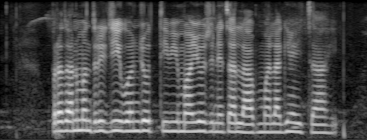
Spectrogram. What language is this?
Marathi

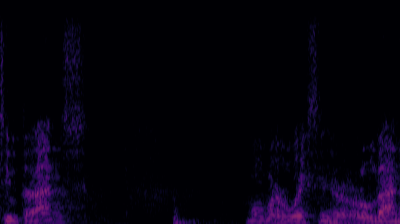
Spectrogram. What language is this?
Catalan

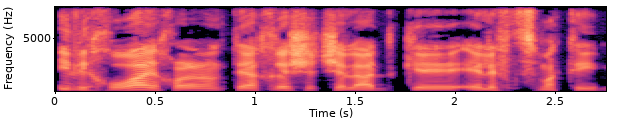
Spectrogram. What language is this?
Hebrew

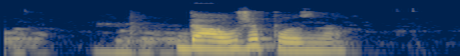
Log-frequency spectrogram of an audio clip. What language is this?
Russian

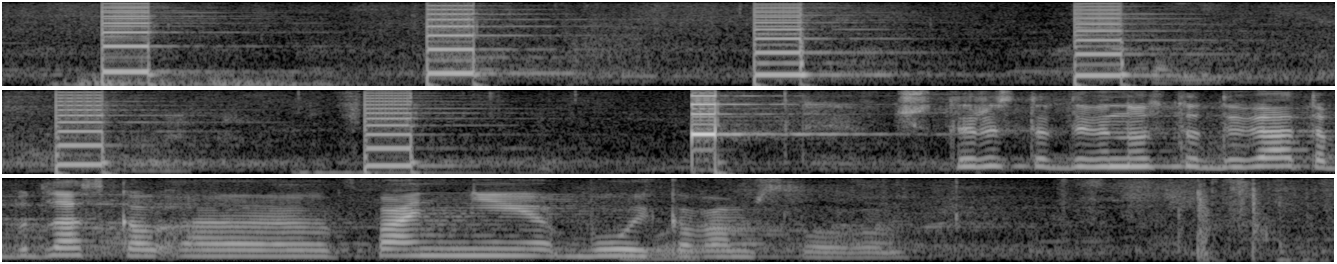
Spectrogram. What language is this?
Ukrainian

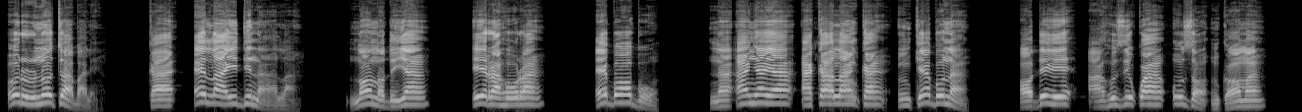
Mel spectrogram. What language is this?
Igbo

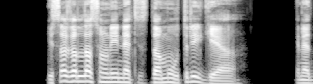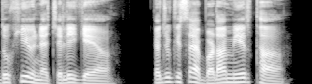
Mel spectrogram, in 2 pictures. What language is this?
Kangri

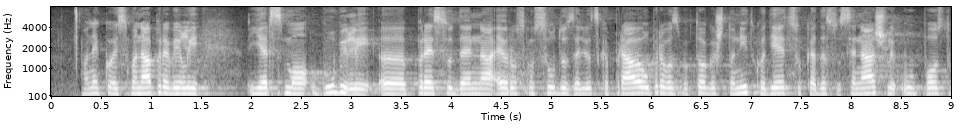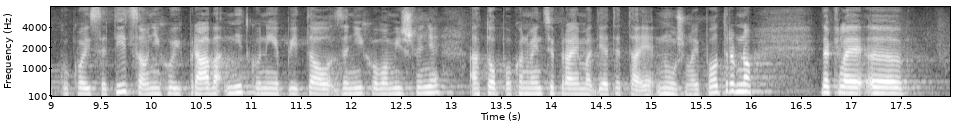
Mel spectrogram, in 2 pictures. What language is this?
Croatian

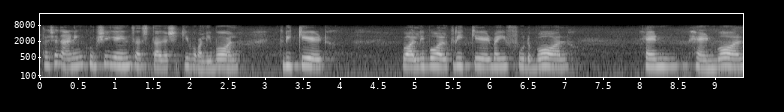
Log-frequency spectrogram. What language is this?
Konkani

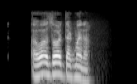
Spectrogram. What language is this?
Central Kurdish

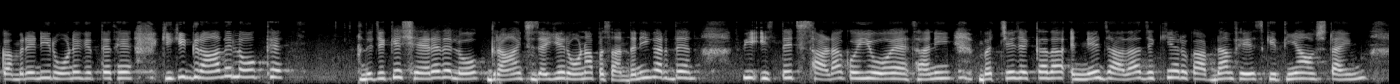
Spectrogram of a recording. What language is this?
Dogri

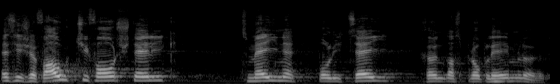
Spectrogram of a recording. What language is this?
Swiss German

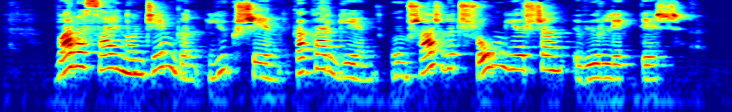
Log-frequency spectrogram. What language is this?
Mari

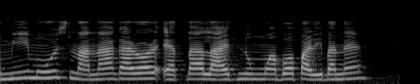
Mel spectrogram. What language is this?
Assamese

